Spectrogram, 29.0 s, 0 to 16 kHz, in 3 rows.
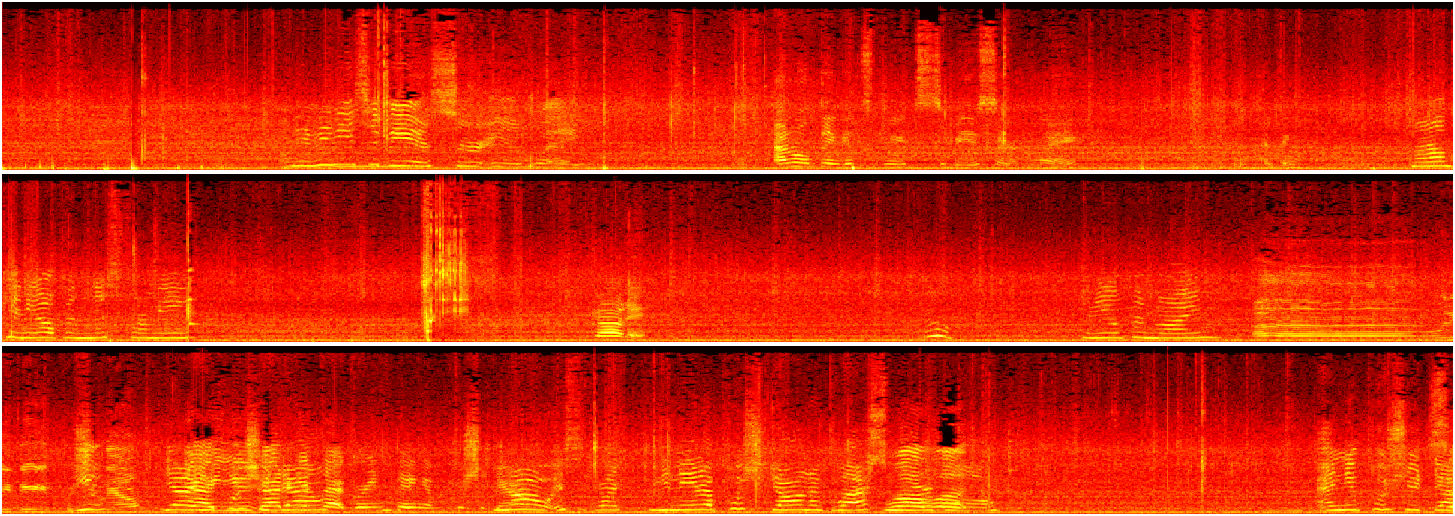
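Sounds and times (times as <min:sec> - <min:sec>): car idling hum: 0:00.0 - 0:29.0
girl saying ooh: 0:15.8 - 0:16.1.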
